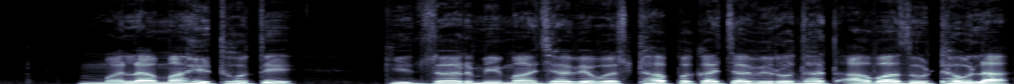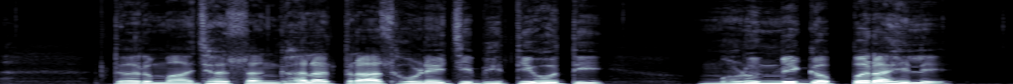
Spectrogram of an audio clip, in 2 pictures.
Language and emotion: Marathi, fearful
